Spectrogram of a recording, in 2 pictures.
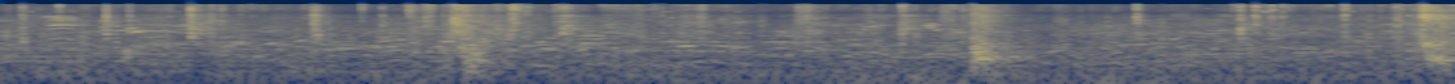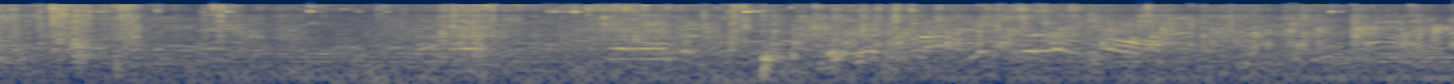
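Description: A crowd of onlookers chatters outdoors.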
